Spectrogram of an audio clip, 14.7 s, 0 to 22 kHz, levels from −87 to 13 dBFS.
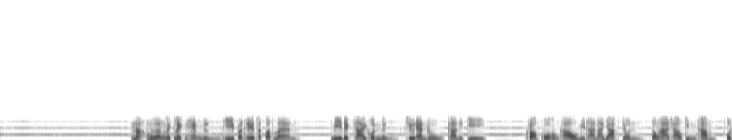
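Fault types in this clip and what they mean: USB whine: a steady 1 kHz tone from USB frame-rate current leaking through power or ground, sitting about 35 dB below the speech; spectrogram shows an unbroken horizontal line.
G.729 codec: low-bitrate VoIP coding at 8 kbit/s leaves the speech plainly rough and synthetic, confined to roughly 250 Hz–3.5 kHz, with nothing visible above 3.6 kHz.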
